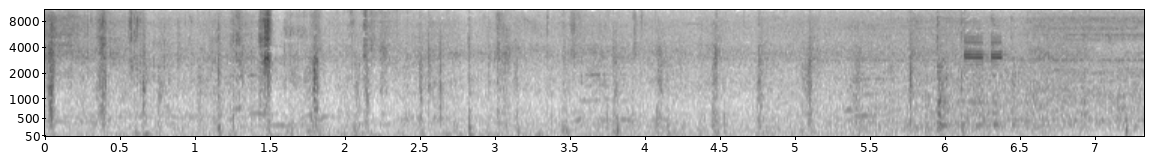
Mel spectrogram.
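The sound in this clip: A radio drama effect of a car following a van: a steady engine and road rumble with scattered sharp knocks and clacks, fairly faint and continuous.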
